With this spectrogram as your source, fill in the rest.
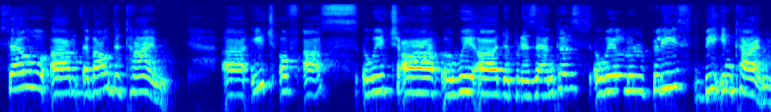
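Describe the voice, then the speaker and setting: Pitch varies in an ordinary way as the voice moves at a very slow pace. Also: woman, high pitch for a woman. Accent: Slovenian. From Slovenia. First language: Slovenian. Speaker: academic session chair. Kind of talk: conference presentation. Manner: halting, many fillers.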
